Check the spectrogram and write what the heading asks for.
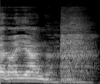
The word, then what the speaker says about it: Adrien: Tu préfères que je dise Adrien ou Adriane? Comme vous voulez. Adrien, ça va? Je préférerais Adriane.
